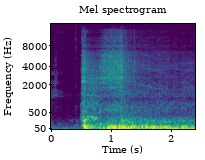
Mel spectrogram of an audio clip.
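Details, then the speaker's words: 1981 Chevrolet Caprice: short crank, catches within a beat and settles into a steady, even idle; fires right up, a clean, healthy start. "right, fires right up."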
